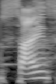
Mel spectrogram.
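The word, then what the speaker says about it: science: जैसे हम साइंस में देखें तो साइंस में हमारा क्या आता है? देखो सी साइलेंट हो रहा है इसमें।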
